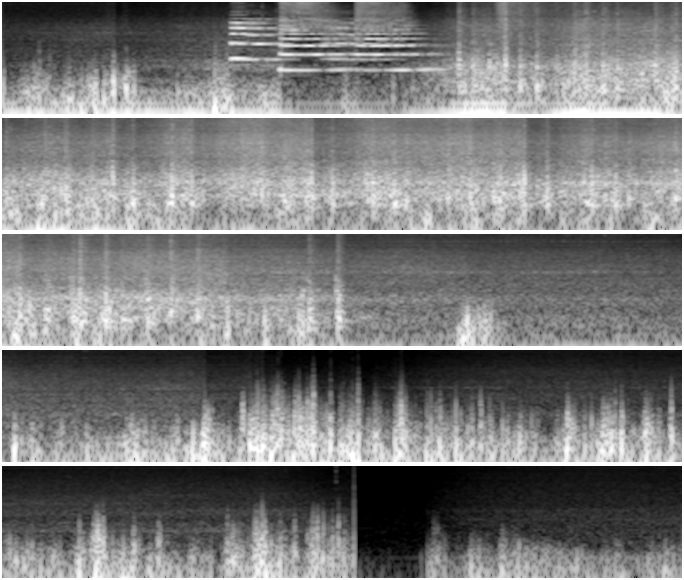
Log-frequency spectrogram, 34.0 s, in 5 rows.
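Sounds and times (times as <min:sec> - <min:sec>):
train passing: 0:00.0 - 0:30.5
train horn blasts: 0:02.2 - 0:04.6
wheels clattering over rail joints: 0:04.5 - 0:17.2.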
